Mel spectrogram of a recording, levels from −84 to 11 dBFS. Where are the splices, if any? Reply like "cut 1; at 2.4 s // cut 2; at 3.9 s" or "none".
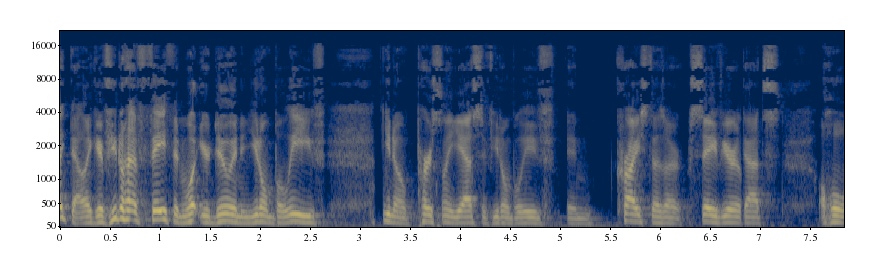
cut 1; at 3.1 s // cut 2; at 6.8 s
